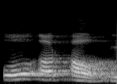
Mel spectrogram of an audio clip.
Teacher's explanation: ओ और औ ये कंठ से भी निकलते हैं और ओठ से बोला जाता है, तो इसलिए इसको हम लोग बोलते हैं कंठोष्ठ।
